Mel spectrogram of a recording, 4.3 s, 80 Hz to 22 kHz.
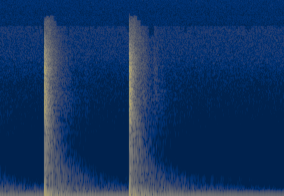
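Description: Unmuffled bass drum head struck twice, about 1.3 s apart. Each hit is a low boom that rings on with long sustain and fades slowly, and the ring of an earlier hit is still dying away as it begins. The open, unmuffled head is sounded on its own to show the pitch it is tuned to.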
